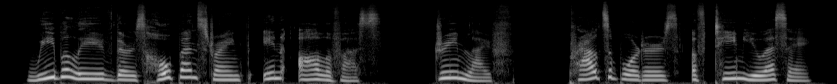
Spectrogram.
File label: Warm Inspirational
